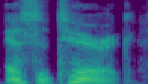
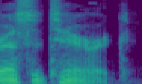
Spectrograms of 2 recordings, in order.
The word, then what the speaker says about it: esoteric: Number 4, esoteric. Not a common one, but very beautiful. It's pronounced in 2 ways. In British English, the most common is esoteric, though you'll also hear esoteric.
